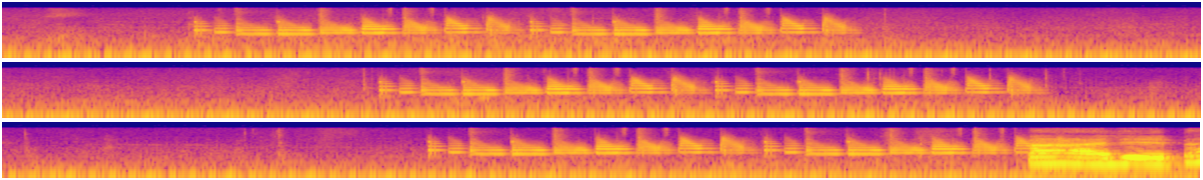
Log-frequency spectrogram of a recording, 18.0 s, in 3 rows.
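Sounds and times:
telephone ringing with melodic ringtone: 1.0s - 4.3s, 7.9s - 11.2s, 14.1s - 17.2s
speech: 17.1s - 17.9s.

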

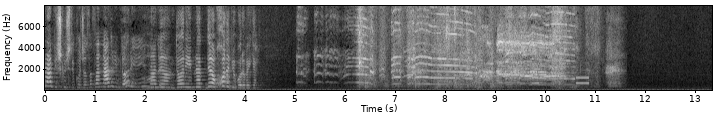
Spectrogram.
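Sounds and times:
speech: 0.2s - 4.4s
mobile phone ringtone of rooster crowing and clucking: 5.0s - 11.0s.

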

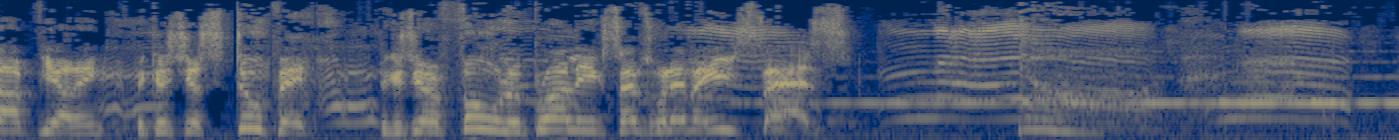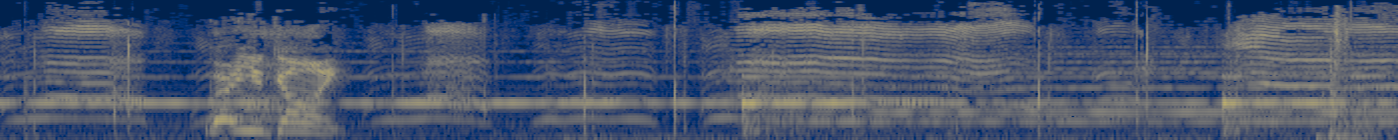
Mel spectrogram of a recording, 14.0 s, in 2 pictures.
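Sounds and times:
speech: 0.1s - 5.6s, 8.0s - 8.8s
baby crying: 0.3s - 13.9s.

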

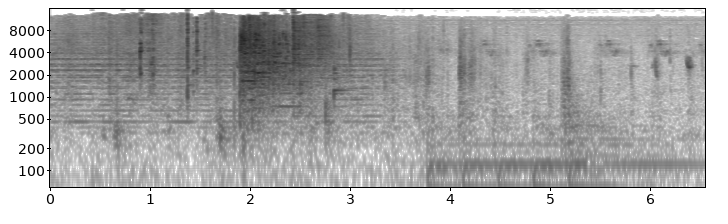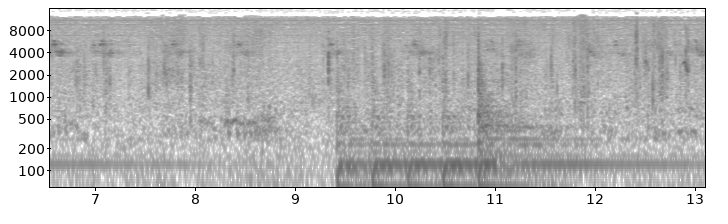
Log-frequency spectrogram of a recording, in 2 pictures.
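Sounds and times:
low steady hum: 0.3s - 13.0s
clay water pot smashing: 1.8s - 3.2s
faint bird coos: 7.8s - 9.1s, 12.6s - 13.0s.

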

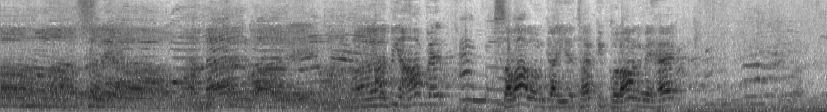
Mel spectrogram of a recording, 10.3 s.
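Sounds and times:
crowd chanting salawat at a religious gathering: 0.0s - 5.4s
speech: 5.2s - 8.6s.

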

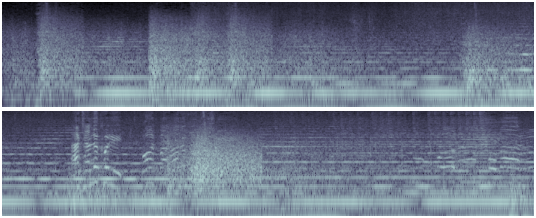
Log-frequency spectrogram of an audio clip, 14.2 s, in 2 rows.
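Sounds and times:
storm rain: 0.0s - 14.1s
speech: 8.1s - 10.2s.

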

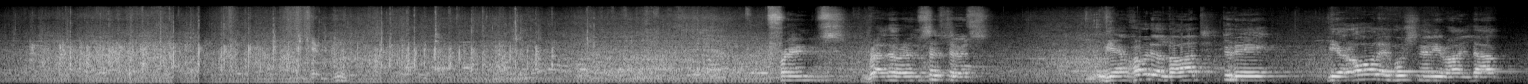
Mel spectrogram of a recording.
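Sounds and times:
crowd clapping at an Al-Quds Day rally: 0.0s - 7.6s
crowd noise: 0.0s - 15.2s
speech: 7.8s - 10.0s, 10.9s - 15.1s.

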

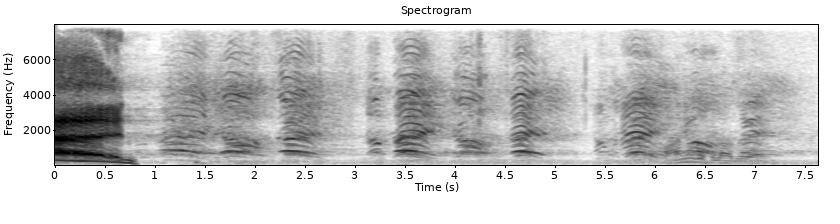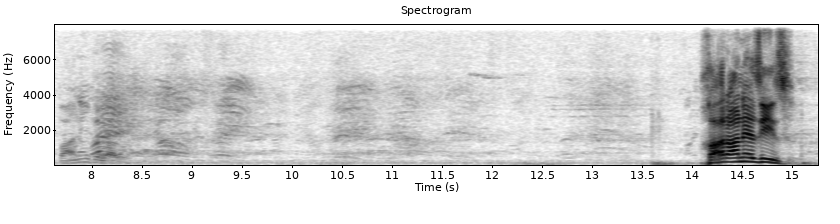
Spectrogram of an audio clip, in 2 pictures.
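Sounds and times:
crowd of men and women chanting a slogan at a Muharram mourning gathering: 0.0s - 11.9s
speech: 14.2s - 15.1s.

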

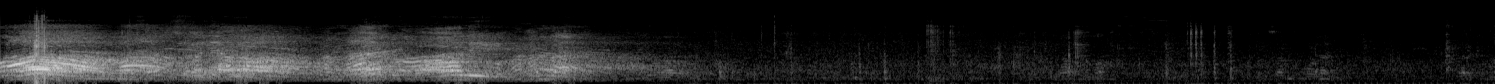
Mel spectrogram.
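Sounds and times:
crowd at a conference chanting a loud salawat in unison: 0.0s - 7.1s.

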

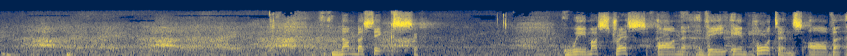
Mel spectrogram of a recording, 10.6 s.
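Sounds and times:
crowd chanting a slogan: 0.0s - 5.6s
speech: 4.2s - 5.4s, 7.0s - 10.5s.

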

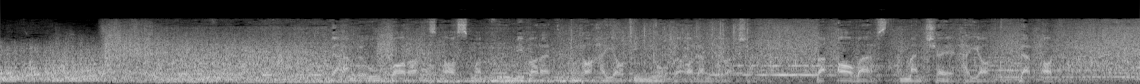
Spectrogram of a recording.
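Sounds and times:
thunder: 0.0s - 8.3s
speech: 4.3s - 11.3s.

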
